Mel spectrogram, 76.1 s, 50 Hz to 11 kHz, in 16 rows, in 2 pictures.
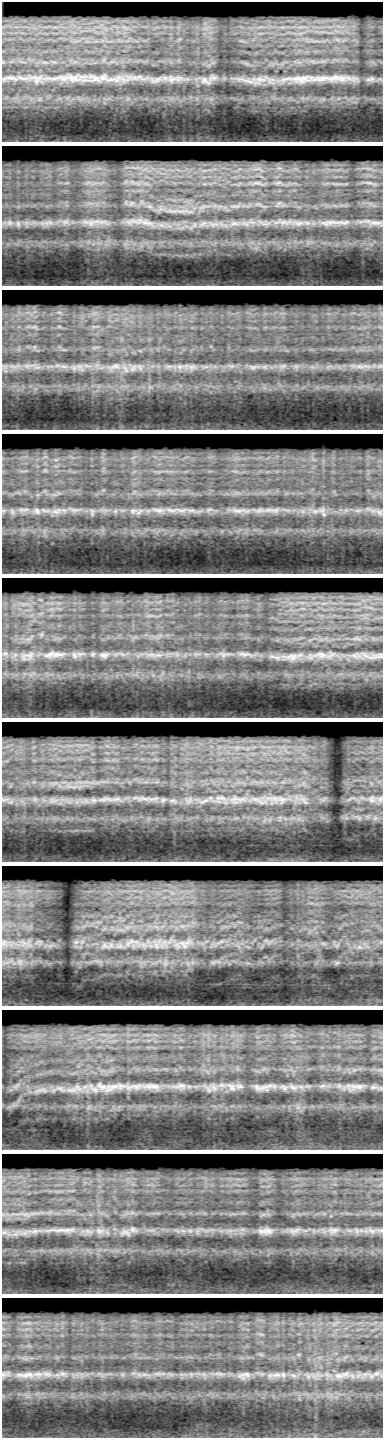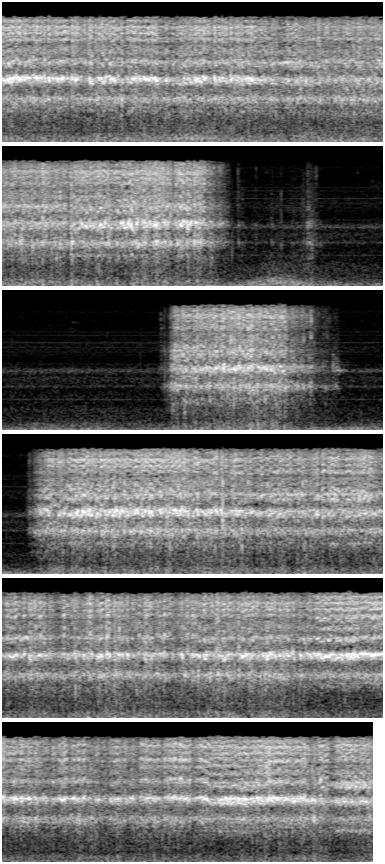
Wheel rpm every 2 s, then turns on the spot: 210, 230, 230, 230, 230, 240, 230, 230, 240, 230, 230, 220, 220, 190, 120, 150, 160, 220, 230, 230, 230, 230, 230, 230, 230, 220, 210, 140, 0, 40, 90, 110, 210, 220, 240, 230, 230, 230.
none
